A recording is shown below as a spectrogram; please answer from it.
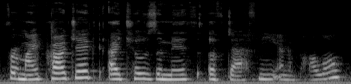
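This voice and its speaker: A young woman with a hoarse voice from a cold, presenting a class project from prepared notes with small restarts. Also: a little high, moderate pace, a little mellow, slight background noise. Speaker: student presenter.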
